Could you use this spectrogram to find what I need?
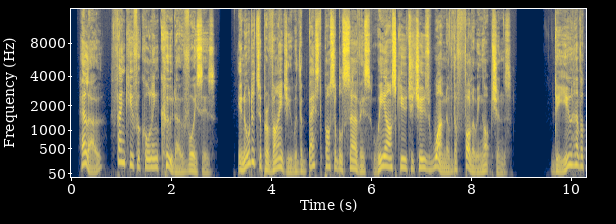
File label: english british ivr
